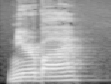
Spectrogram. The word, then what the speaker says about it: nearby: Is there a, is there a subway entrance nearby? Is there a subway entrance nearby? Nearby, near, nearby. La R casi no se dice nearby.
